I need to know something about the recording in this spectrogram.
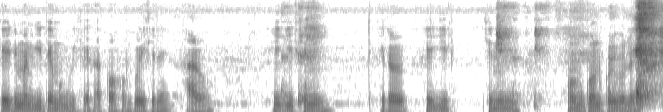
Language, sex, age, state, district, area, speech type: Assamese, male, 60+, Assam, Majuli, urban, spontaneous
